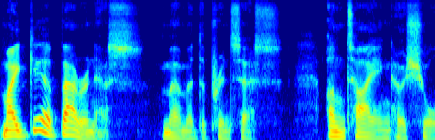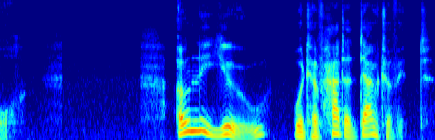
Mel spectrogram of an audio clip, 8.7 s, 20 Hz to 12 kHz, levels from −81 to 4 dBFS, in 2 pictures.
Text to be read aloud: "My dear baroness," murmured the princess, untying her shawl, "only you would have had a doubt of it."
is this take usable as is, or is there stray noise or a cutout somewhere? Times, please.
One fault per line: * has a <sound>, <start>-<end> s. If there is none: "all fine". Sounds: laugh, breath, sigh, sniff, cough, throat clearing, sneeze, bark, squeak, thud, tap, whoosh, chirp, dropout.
all fine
